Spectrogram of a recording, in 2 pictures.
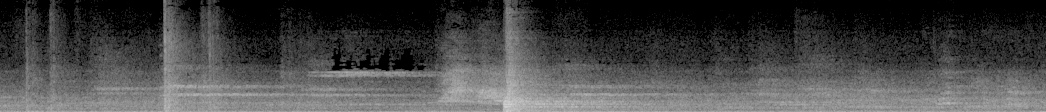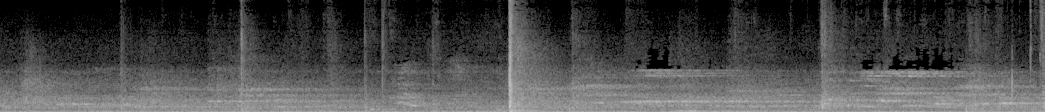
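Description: Sharp thuds echoing in a large hard-walled hall, three in all, the loudest about five seconds in, over the steady din of a busy indoor sports facility with distant voices.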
